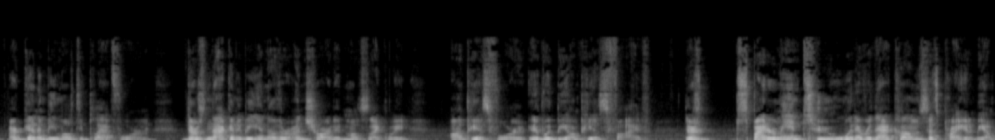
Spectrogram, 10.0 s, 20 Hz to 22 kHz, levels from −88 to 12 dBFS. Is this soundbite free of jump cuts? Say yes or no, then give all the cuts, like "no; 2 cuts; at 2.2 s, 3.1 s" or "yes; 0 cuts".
yes; 0 cuts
